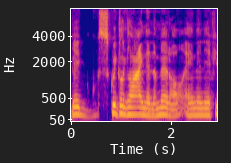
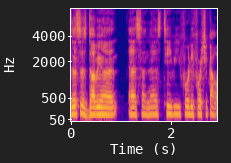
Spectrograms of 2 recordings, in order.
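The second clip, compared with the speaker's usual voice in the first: usual speaking voice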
